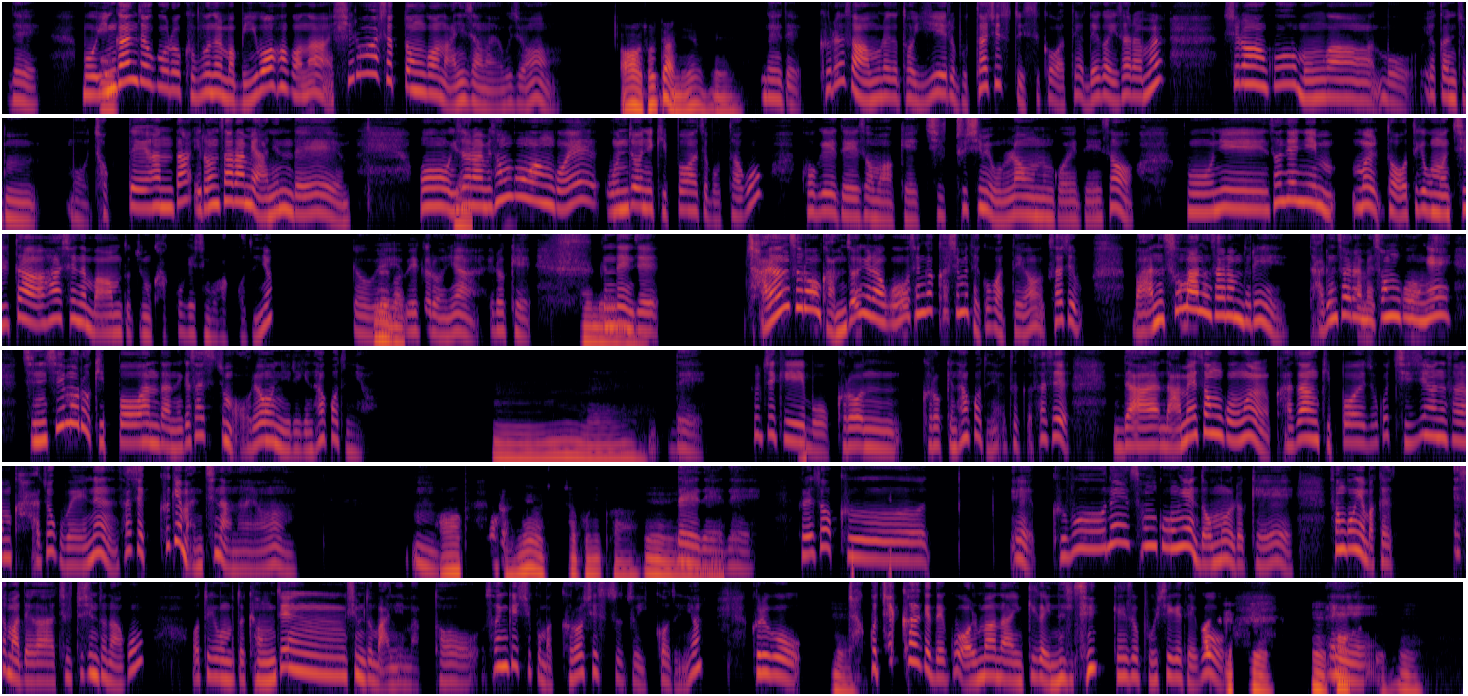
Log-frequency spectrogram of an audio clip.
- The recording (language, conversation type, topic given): Korean, advice, 친구가 잘될 때 질투심이 드는 저는 어떻게 하면 좋을까요?
- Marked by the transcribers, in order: other background noise; tapping; teeth sucking; laughing while speaking: "있는지"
